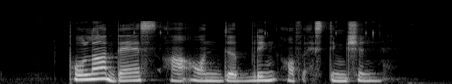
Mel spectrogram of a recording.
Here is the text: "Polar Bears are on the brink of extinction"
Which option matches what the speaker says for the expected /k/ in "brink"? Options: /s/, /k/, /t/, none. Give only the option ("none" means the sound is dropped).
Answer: none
